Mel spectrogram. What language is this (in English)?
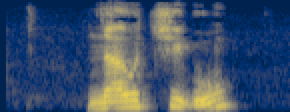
Central Kurdish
